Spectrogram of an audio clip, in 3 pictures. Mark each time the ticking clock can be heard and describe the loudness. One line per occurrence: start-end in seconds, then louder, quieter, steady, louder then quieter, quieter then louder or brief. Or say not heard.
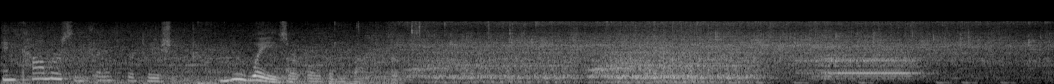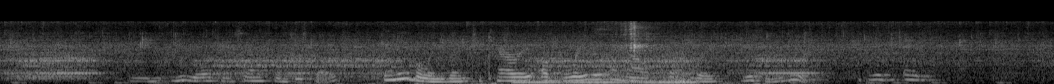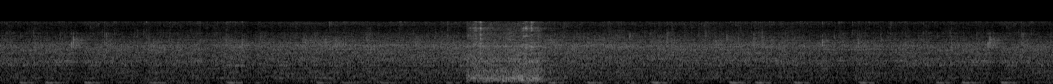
not heard.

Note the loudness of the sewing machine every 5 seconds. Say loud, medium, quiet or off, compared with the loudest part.
medium, loud, medium, medium, off, off, off.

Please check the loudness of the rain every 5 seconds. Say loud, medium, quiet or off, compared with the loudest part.
medium, loud, medium, medium, medium, medium, medium.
